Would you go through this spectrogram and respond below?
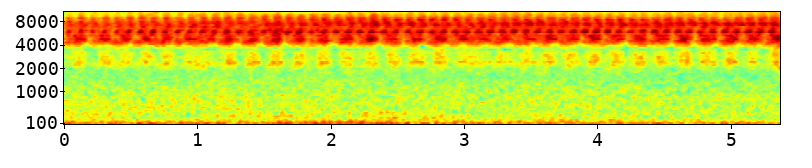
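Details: Many cicadas in full song, a high sizzling buzz with quick rhythmic throbbing, slightly quieter, with some low background noise.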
